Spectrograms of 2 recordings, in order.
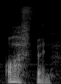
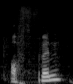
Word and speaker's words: often: pronounce the t in often you can choose often without an h or often it doesn't matter you choose your favorite way they're both correct it's like either either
